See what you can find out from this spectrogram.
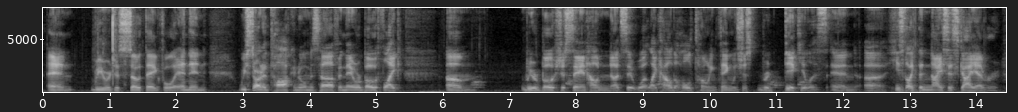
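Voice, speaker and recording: A man's voice: on the low side, fairly even intonation, normal speed, a little hiss or hum. Young man, casual storytelling, rambling, lots of fillers and restarts. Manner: rambling, heavy use of "like" and restarts.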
